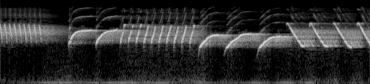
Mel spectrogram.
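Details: Training song of a Belgian canary: a short rattle, then arching whistled slurs and rapid trills, closing with broad falling sweeps.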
